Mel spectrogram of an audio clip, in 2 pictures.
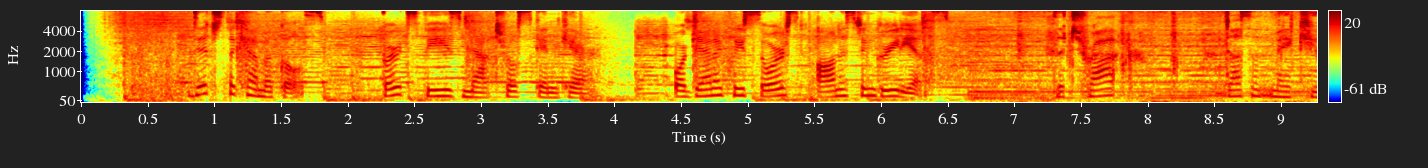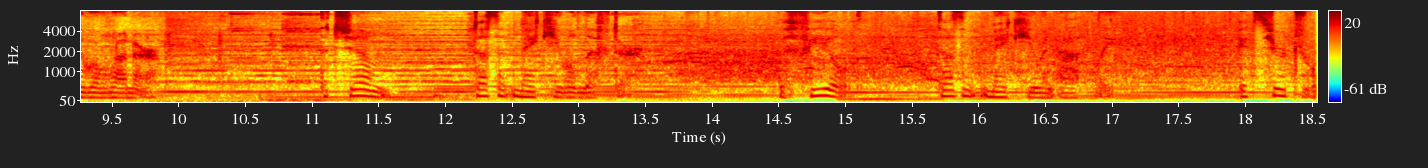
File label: Commercial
